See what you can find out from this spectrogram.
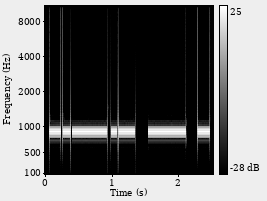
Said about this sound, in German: aber ich weiß nicht, ob ich das piepsen soll oder nicht.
